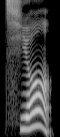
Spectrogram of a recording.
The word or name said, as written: qing2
